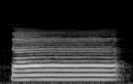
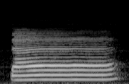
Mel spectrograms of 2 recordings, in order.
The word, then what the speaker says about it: ت: The letter of Ta pronounced from tip of the tongue touching root of the front two teeth. Ta. Ta.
